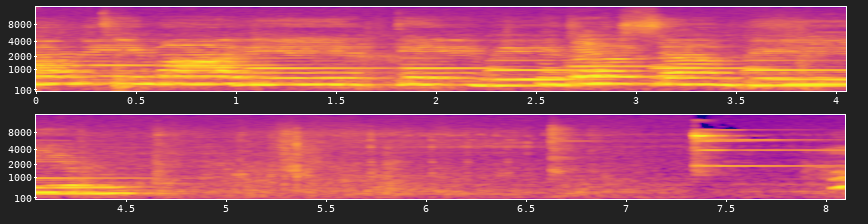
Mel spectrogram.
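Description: A young girl singing a short song alone, with no accompaniment, ending about four and a half seconds in. Near the end a single bright bell-like ding rings out suddenly and keeps ringing.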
